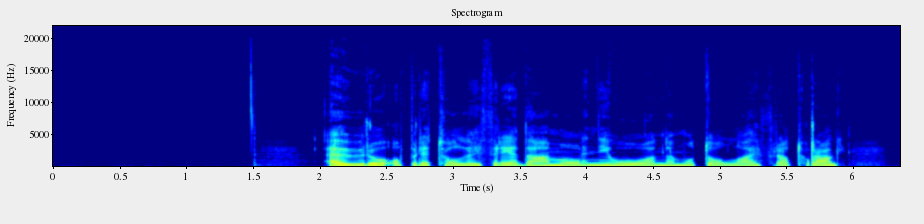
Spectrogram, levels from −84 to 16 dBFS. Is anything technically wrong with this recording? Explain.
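Yes. The speech has compressed frames skipped twice, at 3.95 s and from 5.67 to 5.72 s. Whole blocks of the coded stream were lost or rejected by the decoder, so playback leaps forward. The first jump drops roughly 150 ms, and the second roughly 200 ms. Both fit 20 ms frames. The speech lurches ahead.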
